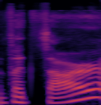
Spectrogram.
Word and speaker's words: Bazaar: Building your company Bazaar. Am I pronouncing that right?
